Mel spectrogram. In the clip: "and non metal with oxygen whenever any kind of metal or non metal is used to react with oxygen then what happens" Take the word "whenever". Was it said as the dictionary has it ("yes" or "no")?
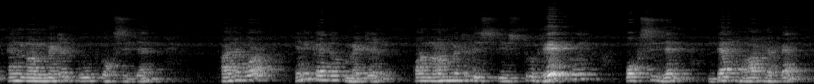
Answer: no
